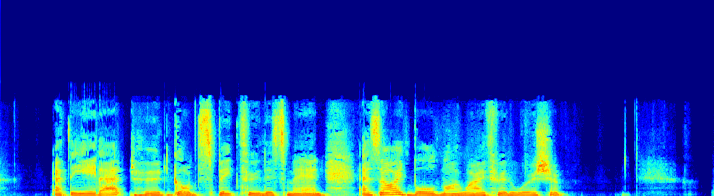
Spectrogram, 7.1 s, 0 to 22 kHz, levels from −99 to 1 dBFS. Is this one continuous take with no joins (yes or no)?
no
